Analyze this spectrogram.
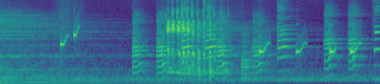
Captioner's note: chirping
